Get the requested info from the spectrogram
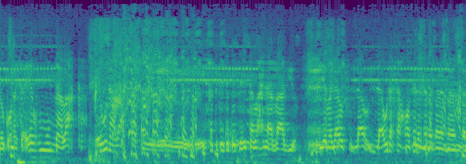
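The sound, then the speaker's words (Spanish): A telephone rings in the background, a steady tonal ring running under lively overlapping talk and laughter from several people. “El teléfono está subiendo y está sonando de fondo, oye.”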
